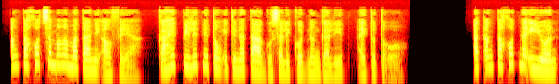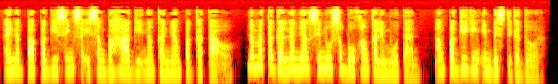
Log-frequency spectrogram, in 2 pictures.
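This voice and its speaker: A woman with a Filipino accent acts as storyteller, reading a scripted dramatic story in a mid-range, slightly mellow voice. The studio recording is clean, with no room sound.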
